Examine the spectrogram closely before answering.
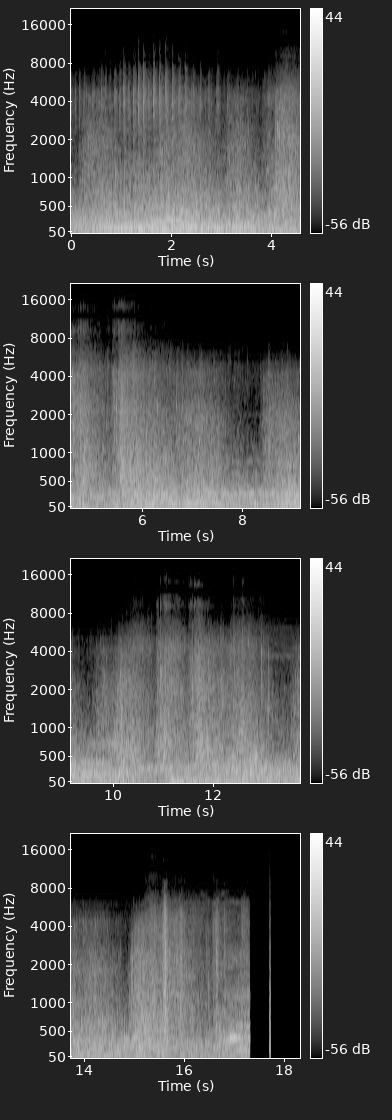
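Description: Water sloshes and splashes as a swimmer strokes through it, heard muffled as if underwater.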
